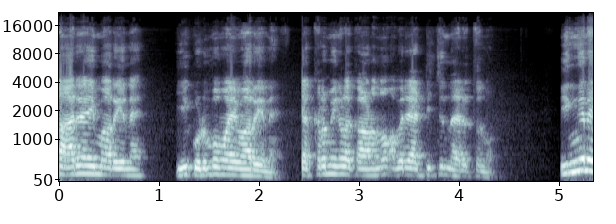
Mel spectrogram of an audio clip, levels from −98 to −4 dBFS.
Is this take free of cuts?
no; 1 cut; at 2.5 s

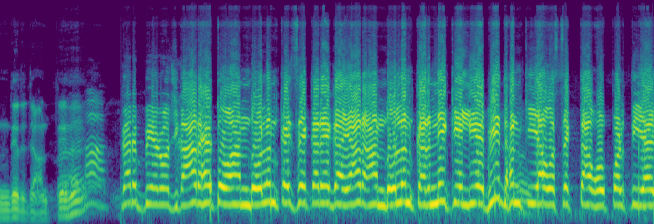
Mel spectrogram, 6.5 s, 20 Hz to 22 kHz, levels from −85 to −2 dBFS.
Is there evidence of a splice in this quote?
yes; 1 cut; at 1.1 s

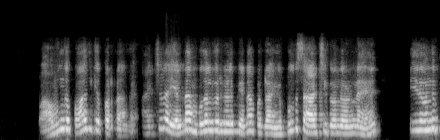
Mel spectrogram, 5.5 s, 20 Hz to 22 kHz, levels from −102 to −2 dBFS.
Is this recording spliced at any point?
yes; 1 cut; at 1.8 s

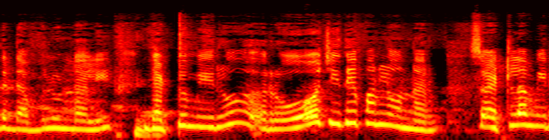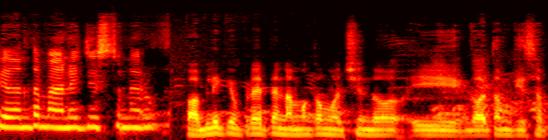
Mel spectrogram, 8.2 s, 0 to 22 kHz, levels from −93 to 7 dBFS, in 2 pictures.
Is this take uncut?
no; 2 cuts; at 3.4 s, 5.3 s

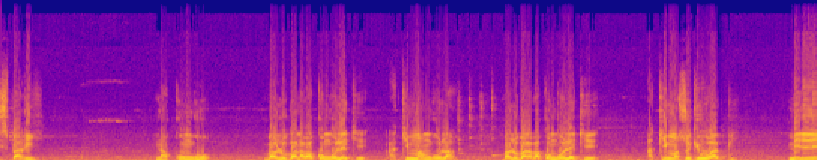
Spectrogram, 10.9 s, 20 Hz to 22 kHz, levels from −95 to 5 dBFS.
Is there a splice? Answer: no; 0 cuts

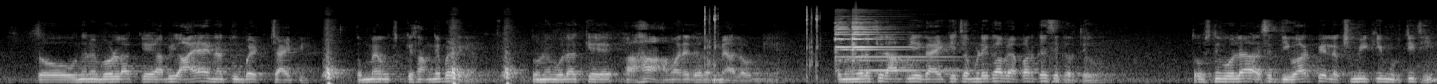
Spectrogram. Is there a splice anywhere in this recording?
no; 0 cuts

